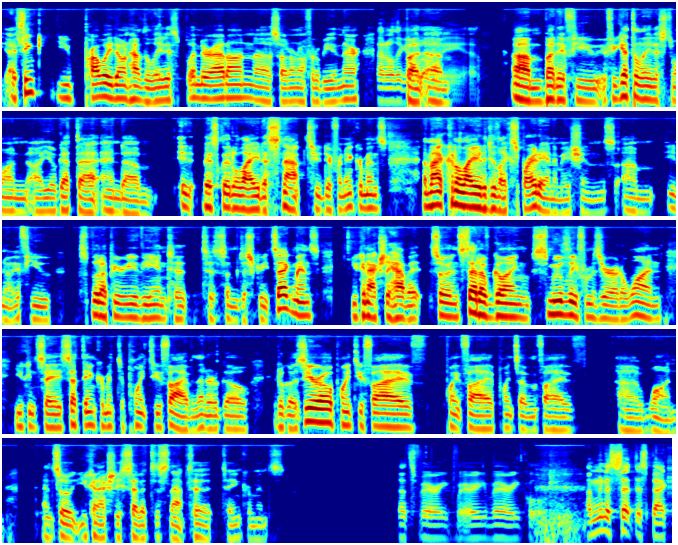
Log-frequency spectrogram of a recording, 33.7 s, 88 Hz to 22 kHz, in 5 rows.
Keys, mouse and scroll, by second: 0.1 click, 2.2 right click, 7.2 click, 10.4 scroll down 1, 12.3 click, 15.1 click, 20.1 click, 23.7 click, 28.1 click.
